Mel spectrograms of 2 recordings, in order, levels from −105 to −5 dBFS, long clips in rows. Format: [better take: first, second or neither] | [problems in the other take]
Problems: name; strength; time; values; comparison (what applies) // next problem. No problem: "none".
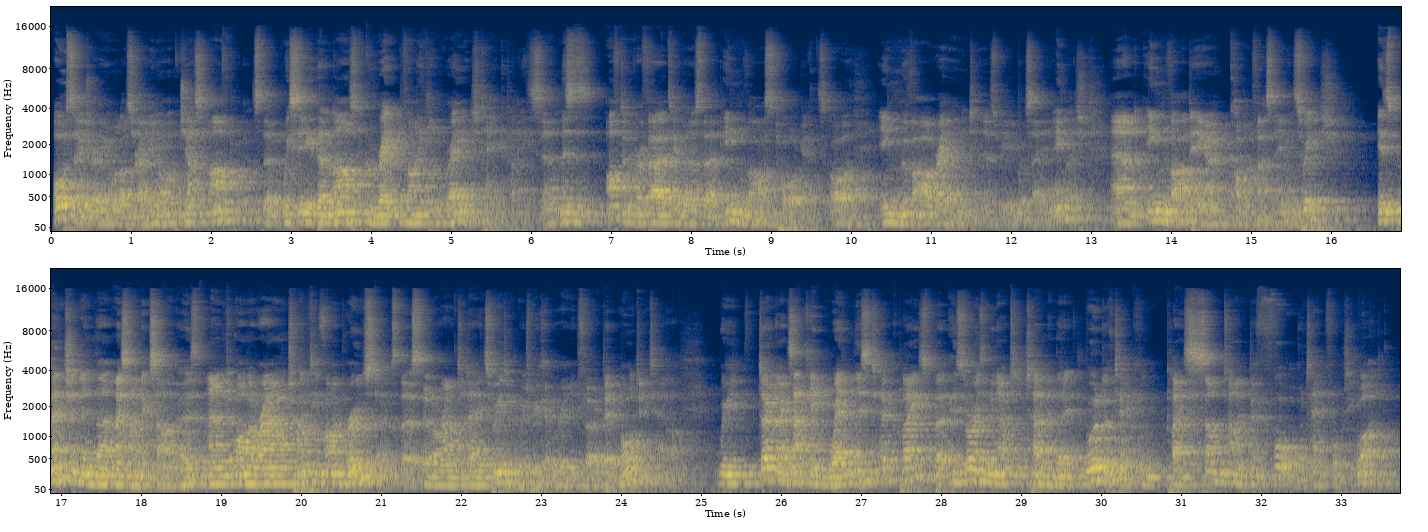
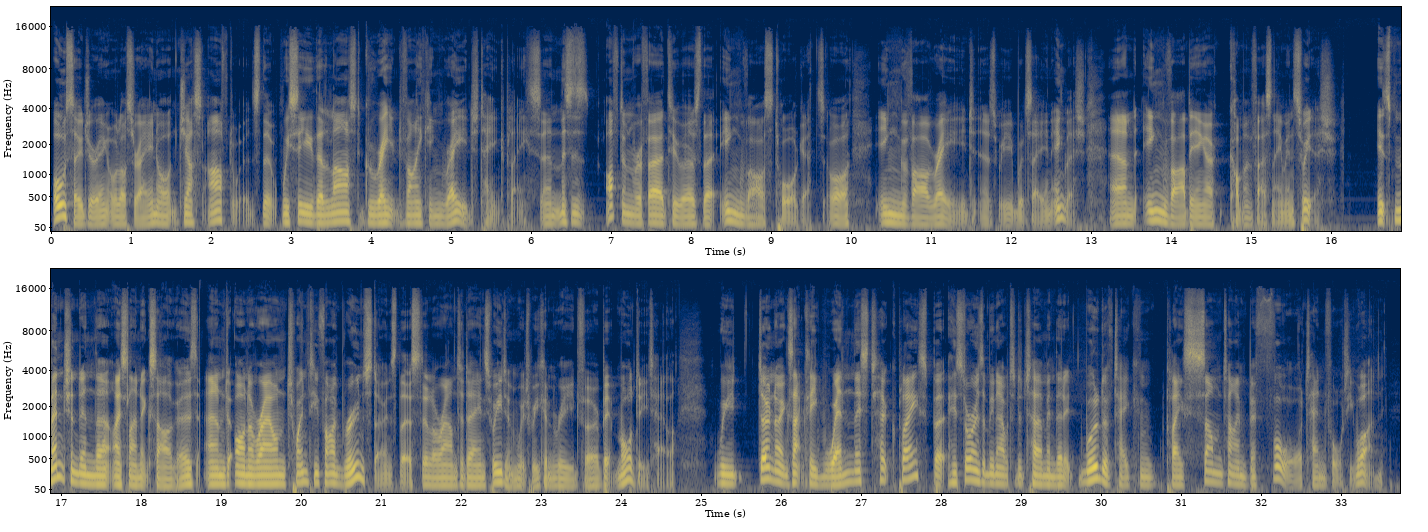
second | room echo; noticeable; dies away in 1.2 s // off-mic speech; far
